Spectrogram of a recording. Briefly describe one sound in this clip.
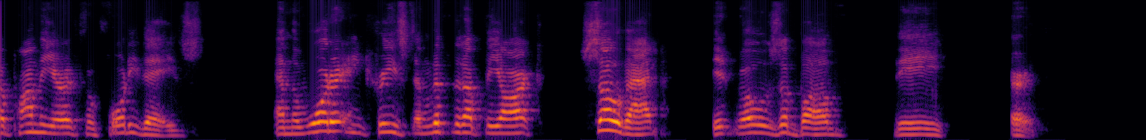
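A middle-aged man reads aloud calmly close to a microphone.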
